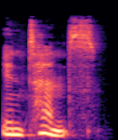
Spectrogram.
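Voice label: "intense", British English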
